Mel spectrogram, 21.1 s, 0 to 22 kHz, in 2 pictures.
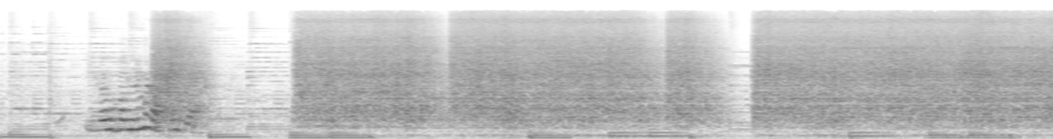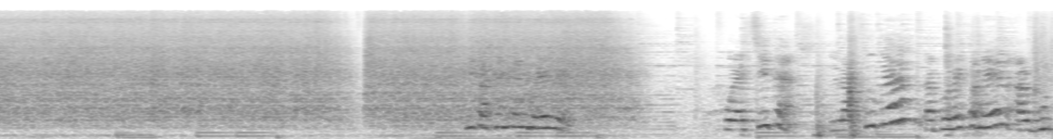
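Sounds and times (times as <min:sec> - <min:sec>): immersion blender running: 0:01.5 - 0:02.2, 0:02.9 - 0:17.1.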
